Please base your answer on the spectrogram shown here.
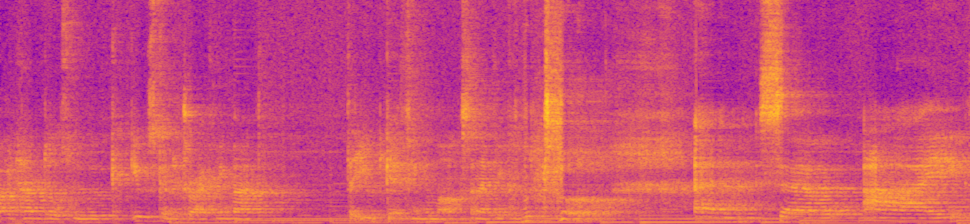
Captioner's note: laughs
